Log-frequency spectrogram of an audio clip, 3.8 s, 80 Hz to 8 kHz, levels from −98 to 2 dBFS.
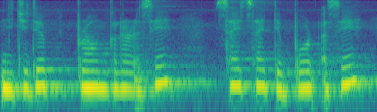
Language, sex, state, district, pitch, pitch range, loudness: Nagamese, female, Nagaland, Dimapur, 225 Hz, 215-260 Hz, -14 LUFS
